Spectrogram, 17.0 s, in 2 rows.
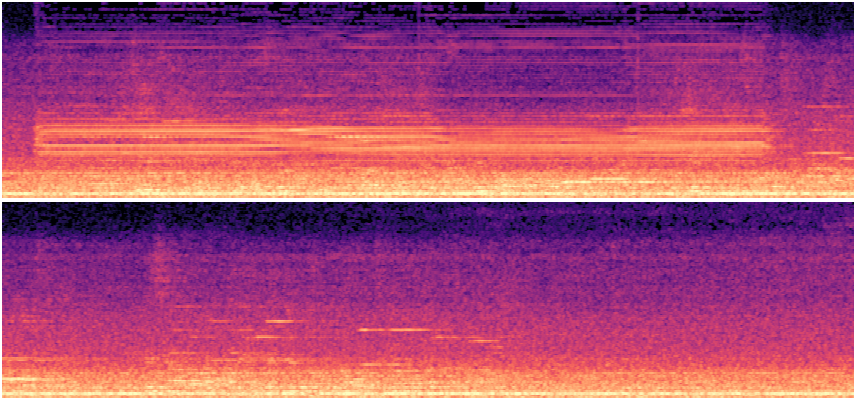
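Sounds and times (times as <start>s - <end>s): train electrical hum: 0.0s - 17.0s
high-pitched electronic tone: 0.4s - 7.7s.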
